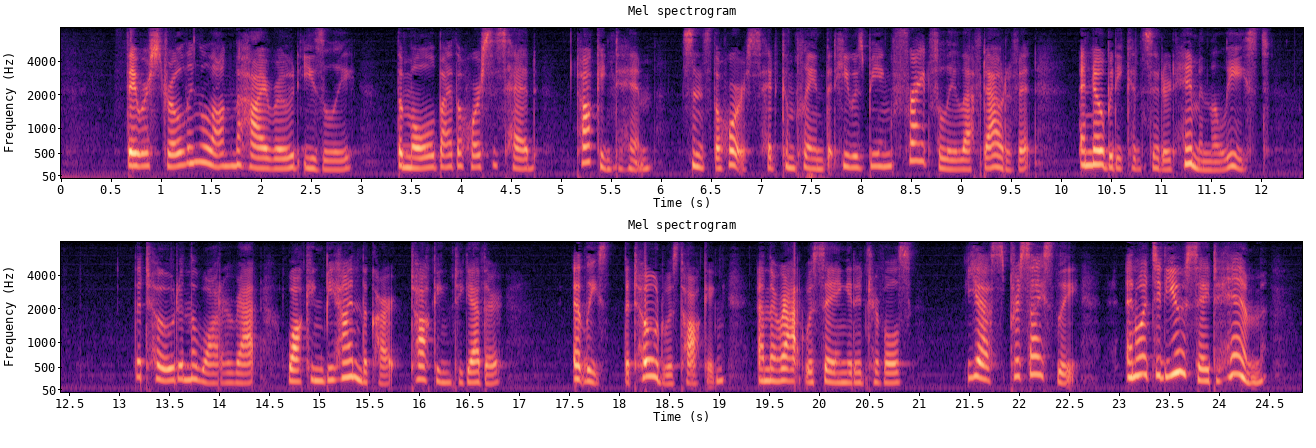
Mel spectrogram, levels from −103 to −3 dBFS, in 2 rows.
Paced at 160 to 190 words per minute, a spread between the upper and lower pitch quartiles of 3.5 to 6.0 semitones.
Yes: average, 165 wpm; wide, 5.4 semitones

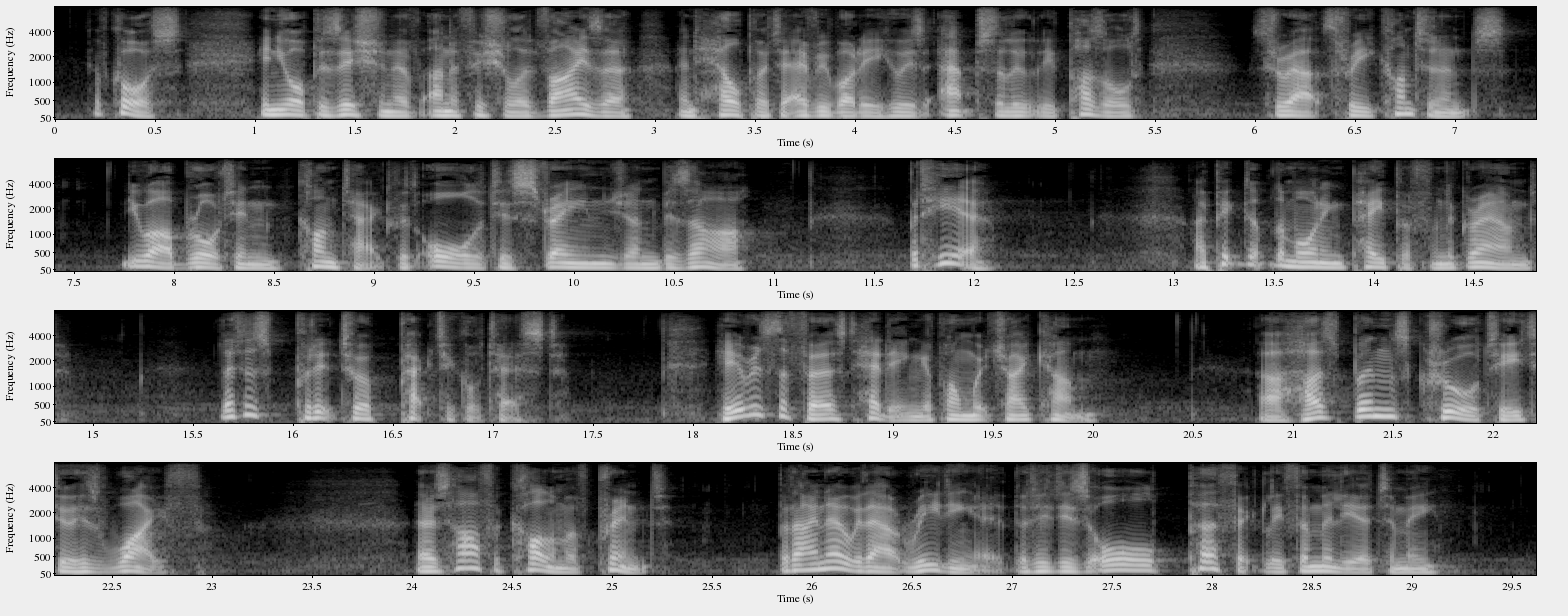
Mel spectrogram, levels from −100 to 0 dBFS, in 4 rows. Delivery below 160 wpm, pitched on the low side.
No: average, 170 wpm; low, 110 Hz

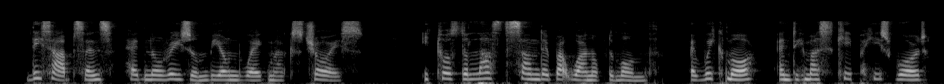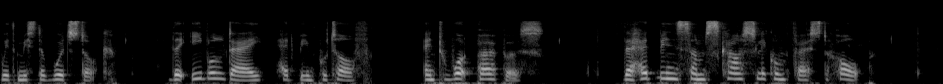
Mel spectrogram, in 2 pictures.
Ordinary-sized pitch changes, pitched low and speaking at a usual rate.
No: average, 3.1 semitones; high, 225 Hz; average, 155 wpm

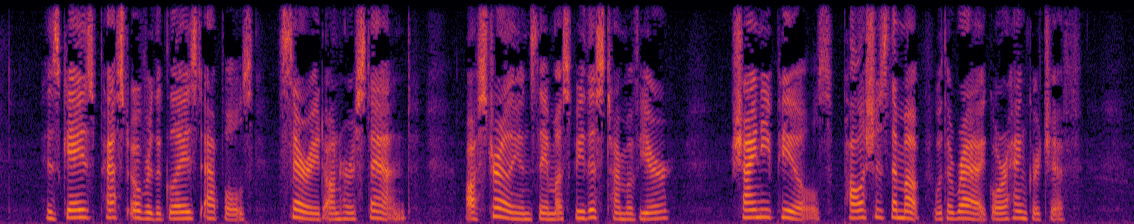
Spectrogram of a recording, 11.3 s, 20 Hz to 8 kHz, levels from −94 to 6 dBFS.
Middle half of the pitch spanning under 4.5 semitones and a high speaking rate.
No: average, 3.5 semitones; average, 160 wpm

